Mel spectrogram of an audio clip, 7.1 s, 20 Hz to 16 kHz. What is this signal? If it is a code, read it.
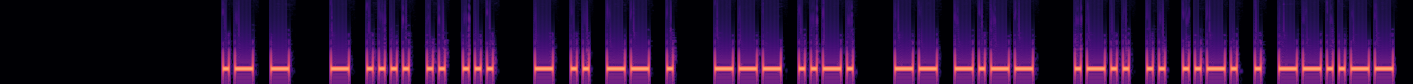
Morse code, heard as a keyed tone, about 37 wpm, 700 Hz. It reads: AT THIS TIME OF MY LIFE,
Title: Sentences from Top 300 Words 40wpm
